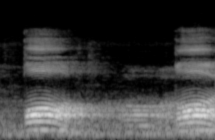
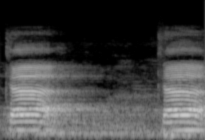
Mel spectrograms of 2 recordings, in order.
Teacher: jadi tebal lidahnya naik ke Pangkal pangkal lidahnya naik ke langit-langitnya qo qo qo seperti beda dengan ka ka seperti itu jadi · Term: huruf qf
